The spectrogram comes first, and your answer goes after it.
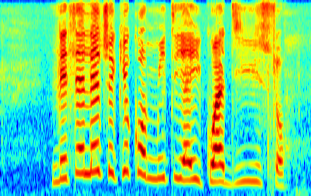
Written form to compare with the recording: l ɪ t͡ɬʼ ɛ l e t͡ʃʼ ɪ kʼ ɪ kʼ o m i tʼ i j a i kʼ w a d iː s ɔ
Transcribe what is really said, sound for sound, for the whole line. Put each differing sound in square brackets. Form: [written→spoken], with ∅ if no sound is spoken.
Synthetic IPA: l ɪ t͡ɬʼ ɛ l e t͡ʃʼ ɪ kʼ ɪ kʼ o m i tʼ i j a i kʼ w a d iː s ɔ

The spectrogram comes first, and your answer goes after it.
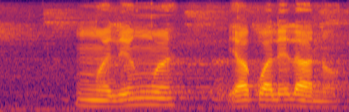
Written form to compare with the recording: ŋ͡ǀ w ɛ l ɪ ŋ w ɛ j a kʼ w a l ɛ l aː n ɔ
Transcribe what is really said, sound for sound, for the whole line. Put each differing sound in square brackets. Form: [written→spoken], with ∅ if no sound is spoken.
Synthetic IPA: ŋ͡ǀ w ɛ l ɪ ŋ w ɛ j a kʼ w a l ɛ l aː n ɔ

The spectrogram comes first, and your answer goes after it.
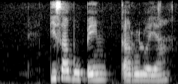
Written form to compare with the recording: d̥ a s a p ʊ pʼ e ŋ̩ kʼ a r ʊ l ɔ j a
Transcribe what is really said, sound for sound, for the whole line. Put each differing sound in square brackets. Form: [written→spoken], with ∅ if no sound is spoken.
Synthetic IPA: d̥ [a→i] s a [p→b] ʊ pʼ e ŋ̩ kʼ a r ʊ l ɔ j a

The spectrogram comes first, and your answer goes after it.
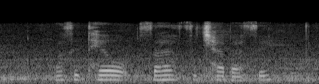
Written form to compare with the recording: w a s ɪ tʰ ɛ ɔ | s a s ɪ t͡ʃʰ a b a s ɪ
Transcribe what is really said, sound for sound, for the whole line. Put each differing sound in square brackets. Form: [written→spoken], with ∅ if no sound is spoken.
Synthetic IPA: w a s ɪ tʰ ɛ ɔ | s a s ɪ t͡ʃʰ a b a s ɪ

